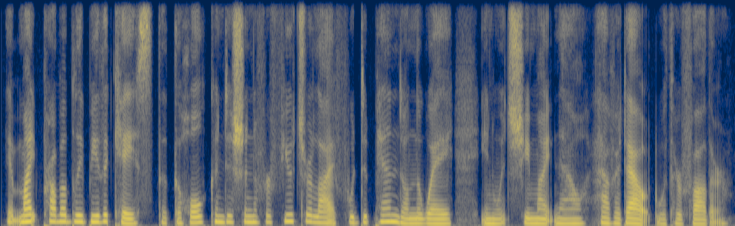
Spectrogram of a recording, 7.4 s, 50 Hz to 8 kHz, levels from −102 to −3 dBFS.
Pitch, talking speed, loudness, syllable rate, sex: 190 Hz, 245 wpm, -21 LUFS, 5.8 syllables/s, female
